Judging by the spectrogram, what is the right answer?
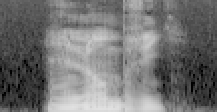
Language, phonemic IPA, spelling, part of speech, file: French, /lɑ̃.bʁi/, lambris, noun, Fr-lambris.ogg
- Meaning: panelling, wainscotting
